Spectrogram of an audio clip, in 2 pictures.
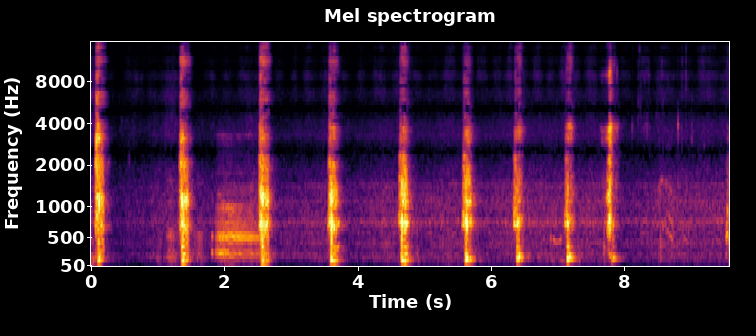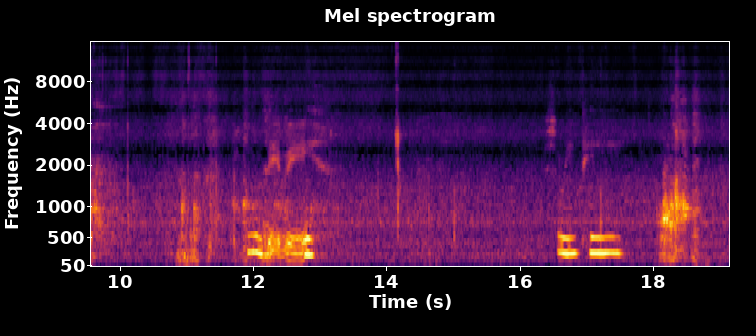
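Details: A female dog that has been coughing, gagging and sneezing for 10–15 minutes, owner worried: about nine sharp, dry coughs or hacks, then quieter gags and snorts.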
